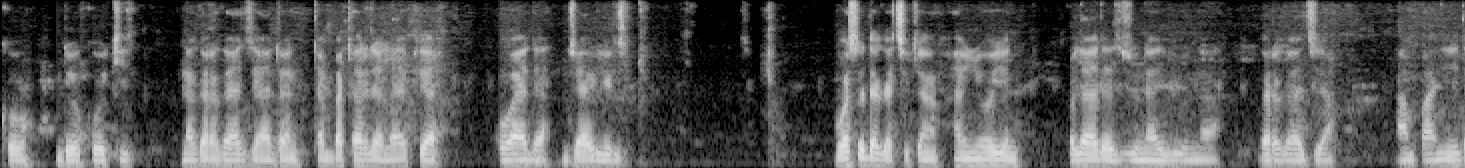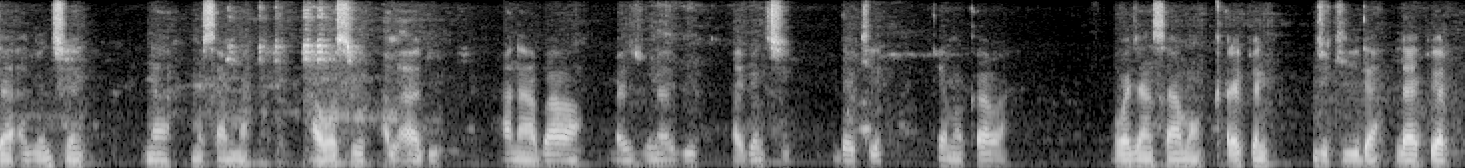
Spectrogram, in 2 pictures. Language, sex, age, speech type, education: Hausa, male, 15-29, spontaneous, tertiary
